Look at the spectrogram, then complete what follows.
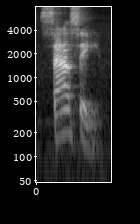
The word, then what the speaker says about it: SASE: at least to say and that's sassy for the unfamiliar it's actually s-a-s-e just has a cool pronunciation our goal today as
